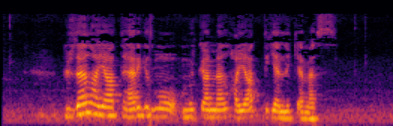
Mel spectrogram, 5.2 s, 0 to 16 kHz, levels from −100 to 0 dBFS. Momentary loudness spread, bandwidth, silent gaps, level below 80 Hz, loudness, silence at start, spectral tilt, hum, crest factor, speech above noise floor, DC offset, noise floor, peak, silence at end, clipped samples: 9 LU; 11 kHz; none; -56 dBFS; -21 LUFS; 0.5 s; -7 dB/octave; none; 18 dB; 27 dB; under 0.1%; -48 dBFS; -4 dBFS; 0.95 s; under 0.1%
